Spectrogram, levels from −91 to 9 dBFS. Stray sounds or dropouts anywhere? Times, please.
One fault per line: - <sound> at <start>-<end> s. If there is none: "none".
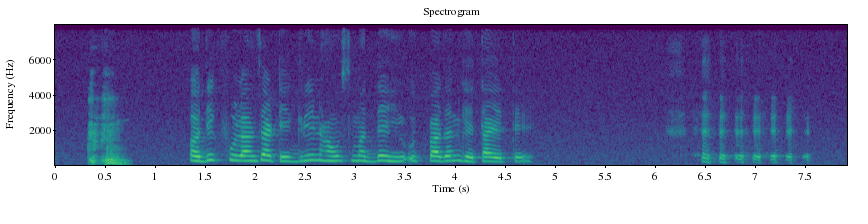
- throat clearing at 0.3-0.8 s
- laugh at 6.1-7.7 s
